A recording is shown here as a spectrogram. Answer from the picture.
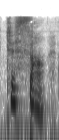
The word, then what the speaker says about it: tisane: Oh, this is T-I-S-A-N-E. Tisane. I always thought it was a tisane, but that's a Midwestern pronunciation of it. – Well, I've always called it tisane, which is also fairly common. – Okay. – It's kind of that tomato-tomato thing.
